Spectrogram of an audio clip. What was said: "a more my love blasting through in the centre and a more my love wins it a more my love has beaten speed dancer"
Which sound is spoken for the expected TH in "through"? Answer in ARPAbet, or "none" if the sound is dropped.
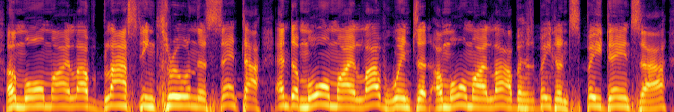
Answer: TH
